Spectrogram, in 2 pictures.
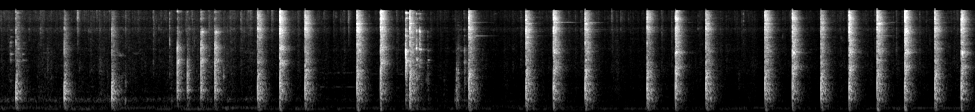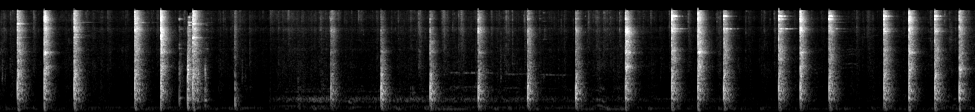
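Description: Hand-forging red-hot excavator breaker chisel steel on an anvil: a sledgehammer and a hand hammer strike in turn in a steady rhythm, about two to three ringing metallic blows a second, with a brief break about two-thirds of the way through. A low steady hum runs underneath.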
